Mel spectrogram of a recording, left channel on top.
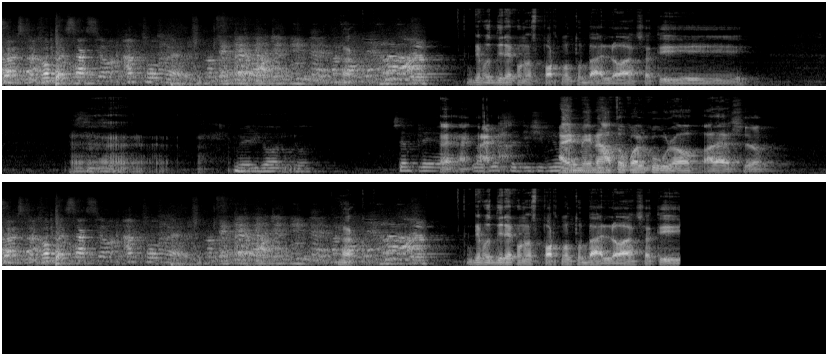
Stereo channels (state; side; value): drops out; right; at 6.8 s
